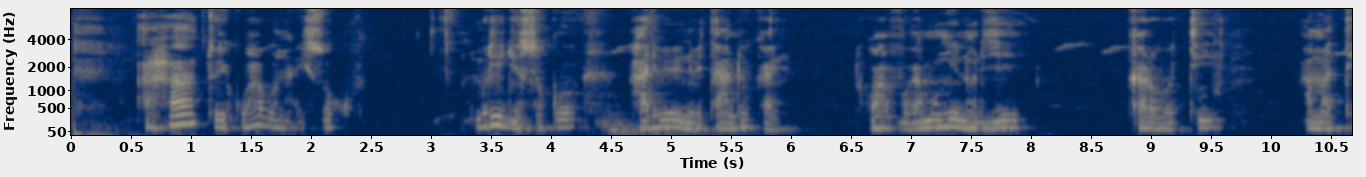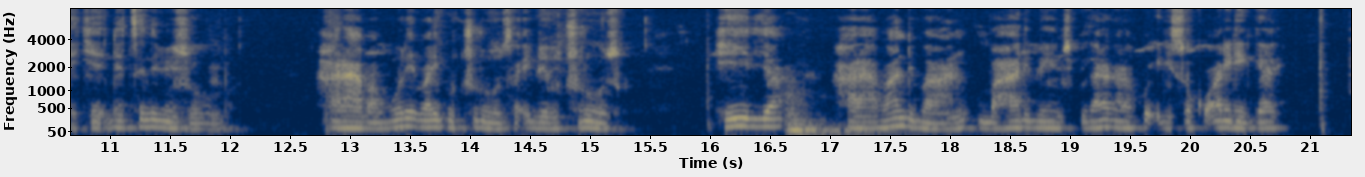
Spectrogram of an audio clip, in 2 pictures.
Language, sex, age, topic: Kinyarwanda, male, 18-24, finance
